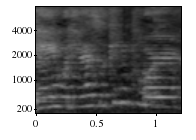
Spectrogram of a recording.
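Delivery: hushed, very soft, very high, gentle voice. Retelling what a big store worker said: imitating a very soft voice. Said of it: "he had the softest voice".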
